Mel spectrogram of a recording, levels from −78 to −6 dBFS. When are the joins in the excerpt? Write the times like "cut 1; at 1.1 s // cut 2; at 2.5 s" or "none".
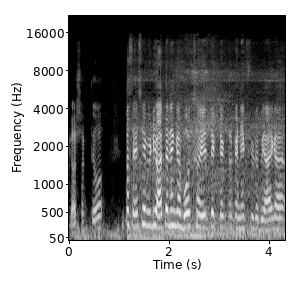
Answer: cut 1; at 1.1 s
